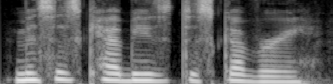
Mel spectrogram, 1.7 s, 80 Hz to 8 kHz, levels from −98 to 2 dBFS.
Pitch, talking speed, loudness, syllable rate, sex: 210 Hz, 110 wpm, -17 LUFS, 4.9 syllables/s, female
